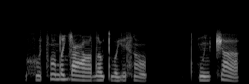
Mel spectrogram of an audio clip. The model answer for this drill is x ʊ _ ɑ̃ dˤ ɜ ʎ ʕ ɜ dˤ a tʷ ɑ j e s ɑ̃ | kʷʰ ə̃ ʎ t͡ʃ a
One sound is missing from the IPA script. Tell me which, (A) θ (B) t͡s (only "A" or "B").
B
